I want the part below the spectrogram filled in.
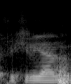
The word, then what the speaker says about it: Frigiliana: hogy Frigiliana. – Frigiliana? – Frigiliana. – Frigiliana, igen. – A kiejtése Frigiliana.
